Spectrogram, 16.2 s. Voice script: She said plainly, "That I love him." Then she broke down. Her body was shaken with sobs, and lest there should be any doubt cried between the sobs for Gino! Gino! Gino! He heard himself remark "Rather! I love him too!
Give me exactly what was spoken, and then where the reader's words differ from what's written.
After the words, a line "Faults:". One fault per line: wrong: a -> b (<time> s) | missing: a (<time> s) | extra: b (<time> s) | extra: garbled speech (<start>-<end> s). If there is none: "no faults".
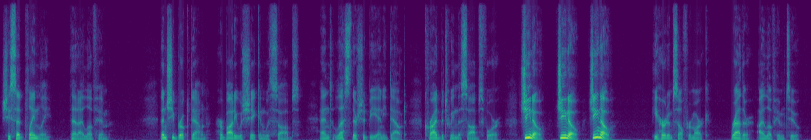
She said plainly, "That I love him." Then she broke down. Her body was shaken with sobs, and lest there should be any doubt cried between the sobs for Gino! Gino! Gino! He heard himself remark "Rather! I love him too!
Faults:
no faults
